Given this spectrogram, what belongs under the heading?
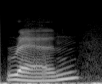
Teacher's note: so the Ren is in a second tone it's going up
